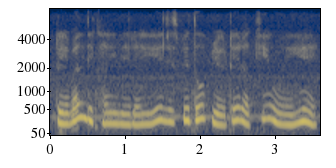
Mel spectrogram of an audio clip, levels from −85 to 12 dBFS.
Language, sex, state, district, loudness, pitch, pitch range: Hindi, female, Madhya Pradesh, Bhopal, -15 LUFS, 240 Hz, 210-270 Hz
